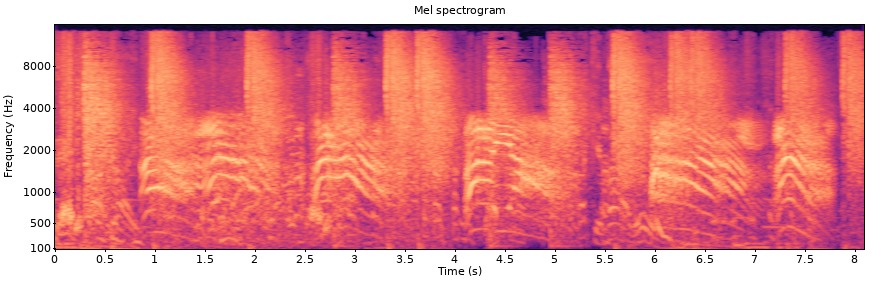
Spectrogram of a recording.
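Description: whip lashes cracking

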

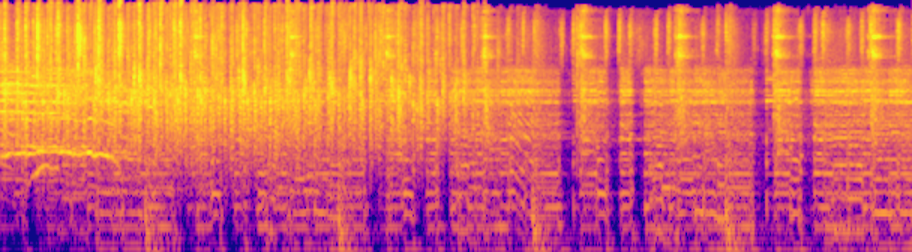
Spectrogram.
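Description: audience applause

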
